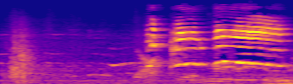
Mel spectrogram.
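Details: Female pet rainbow lorikeet mimicking human speech indoors; after a soft opening, a run of loud, rich, harmonic drawn-out syllables builds toward the end.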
